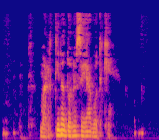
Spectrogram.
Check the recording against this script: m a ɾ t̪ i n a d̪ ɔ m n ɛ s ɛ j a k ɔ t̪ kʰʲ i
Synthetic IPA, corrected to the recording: m a ɾ t̪ i n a d̪ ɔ n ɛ s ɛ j a ɡ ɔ t̪ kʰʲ i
